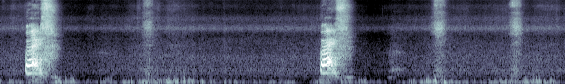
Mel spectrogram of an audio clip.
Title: Wet induced sneezes plus wet nose blowing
